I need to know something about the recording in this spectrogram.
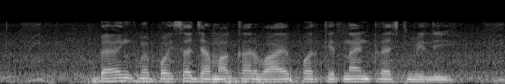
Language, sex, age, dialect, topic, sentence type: Bhojpuri, female, 18-24, Northern, banking, question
